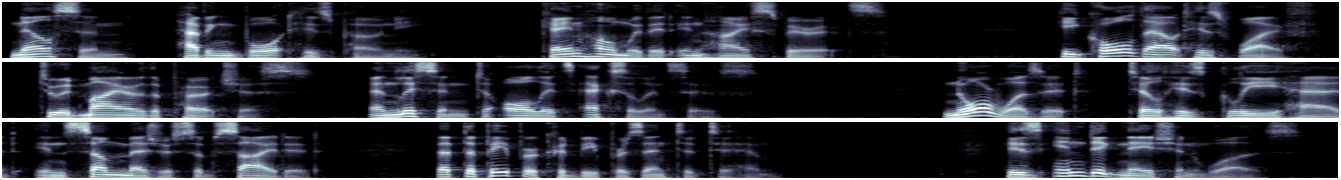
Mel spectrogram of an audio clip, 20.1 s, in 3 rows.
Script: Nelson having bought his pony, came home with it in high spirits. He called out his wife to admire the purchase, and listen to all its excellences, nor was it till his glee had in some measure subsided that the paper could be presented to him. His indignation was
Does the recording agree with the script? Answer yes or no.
yes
